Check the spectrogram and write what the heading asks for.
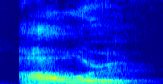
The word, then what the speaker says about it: hour: Mas ora, hour, o H é mudo. Então você vai falar an hour.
